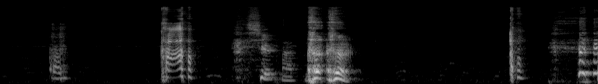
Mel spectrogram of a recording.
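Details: A baby imitates her dad's cough with short, voiced, playful cough-like bursts; it is a mimicked cough, not a real one.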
